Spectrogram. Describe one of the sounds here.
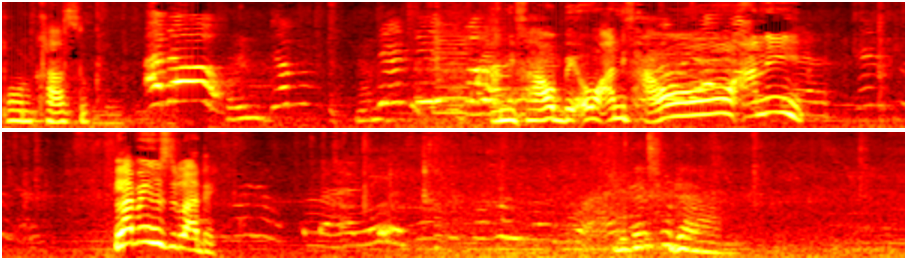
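Young children talk and call out loudly close by.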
